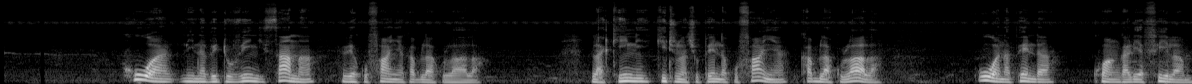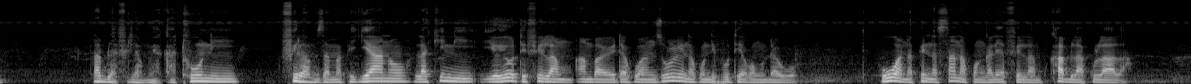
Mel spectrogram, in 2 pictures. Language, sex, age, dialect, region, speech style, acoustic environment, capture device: Swahili, male, 25-34, Tanzania - Dar es Salaam, Tanzania, tired, silence, mobile / Linux / Chrome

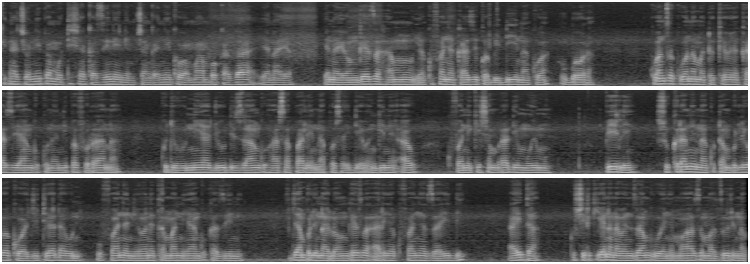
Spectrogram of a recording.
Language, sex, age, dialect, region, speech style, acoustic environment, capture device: Swahili, male, 25-34, Kenya - Nairobi Sheng-influenced, Kenya, happy; relaxed; focused; excited, nature; silence, desktop / Windows / Chrome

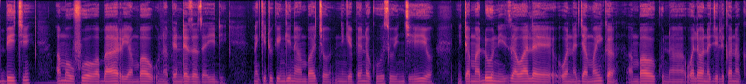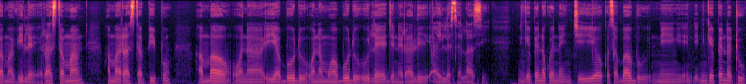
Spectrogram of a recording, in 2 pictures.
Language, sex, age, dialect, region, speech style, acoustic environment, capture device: Swahili, male, 25-34, Kenya - Nairobi Sheng-influenced, Kenya, relaxed, silence, mobile / Linux / Chrome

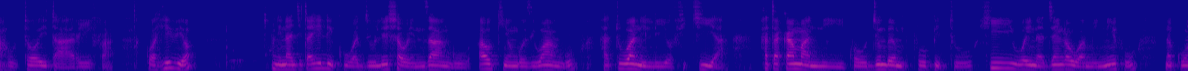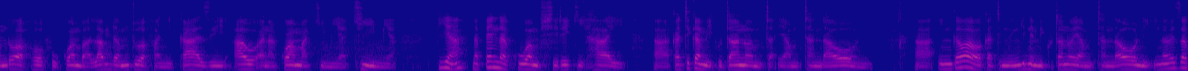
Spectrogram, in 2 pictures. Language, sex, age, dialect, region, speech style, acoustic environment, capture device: Swahili, male, 18-24, Kenya - Nairobi Sheng-influenced, Kenya, relaxed; anxious, traffic, desktop / Windows / Chrome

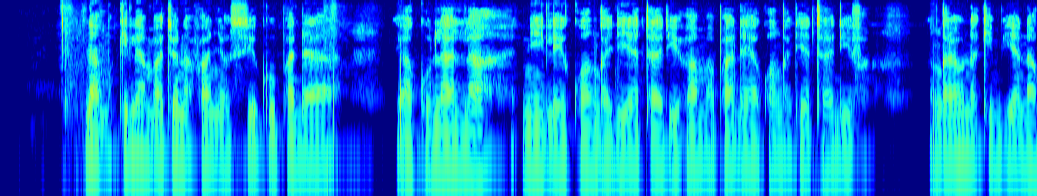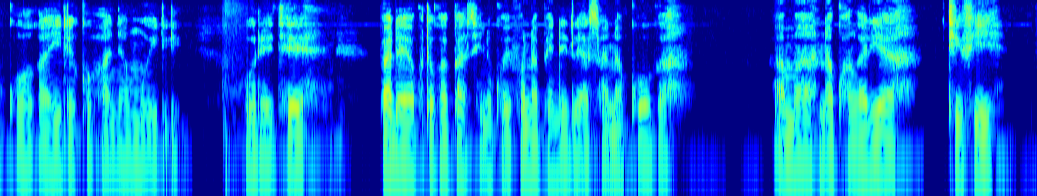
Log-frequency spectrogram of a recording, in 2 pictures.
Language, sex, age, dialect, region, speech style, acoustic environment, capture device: Swahili, male, 18-24, Kenya - Nairobi Sheng-influenced, Kenya, focused, silence, mobile / Linux / Chrome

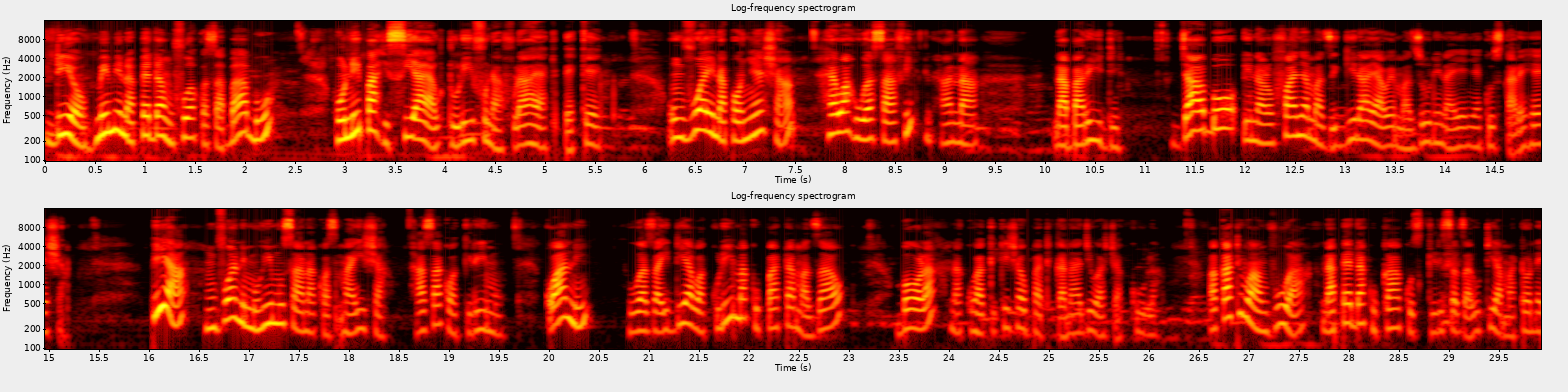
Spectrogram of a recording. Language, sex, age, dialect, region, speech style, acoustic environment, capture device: Swahili, female, 45-54, Kenya - Nairobi Sheng-influenced, Kenya, anxious, silence, mobile / Linux / Chrome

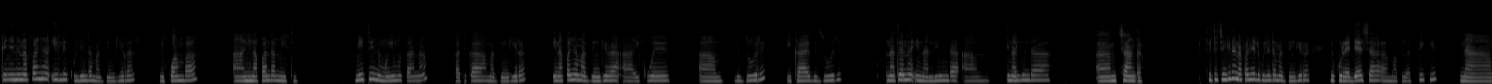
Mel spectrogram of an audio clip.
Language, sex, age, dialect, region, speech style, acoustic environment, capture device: Swahili, female, 25-34, Kenya - Nairobi Sheng-influenced, Kenya, relaxed, nature, mobile / Linux / Chrome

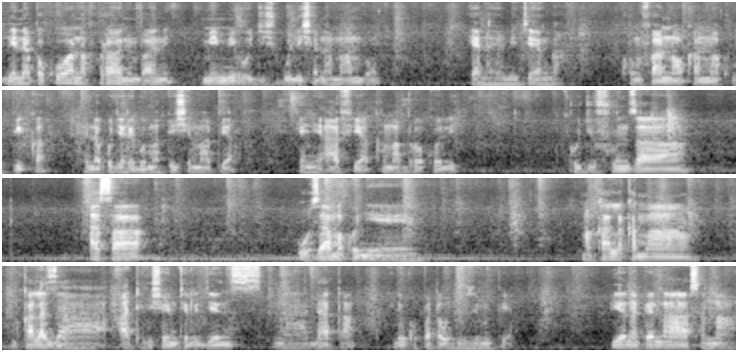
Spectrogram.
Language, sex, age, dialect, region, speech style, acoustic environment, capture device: Swahili, male, 25-34, Kenya - Nairobi Sheng-influenced, Kenya, relaxed, appliances, desktop / Windows / Chrome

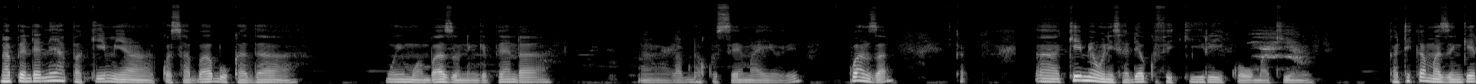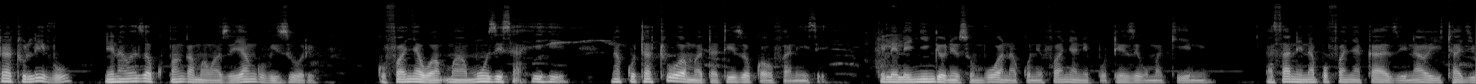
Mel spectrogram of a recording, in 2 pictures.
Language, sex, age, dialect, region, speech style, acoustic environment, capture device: Swahili, male, 25-34, Kenya - Mombasa, Kenya, focused; relaxed, silence; nature, mobile / Linux / Chrome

